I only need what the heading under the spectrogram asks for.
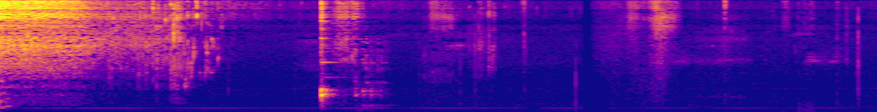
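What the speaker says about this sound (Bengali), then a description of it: "পানি দিয়ে এখন সেটাকে ভালোভাবে ধুয়ে নিব।" Fried mung dal is rinsed under running water: an opening rush of water into a pot, then a sharp metallic knock of the vessel, quieter sloshing and swirling, with a low steady hum in the background.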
